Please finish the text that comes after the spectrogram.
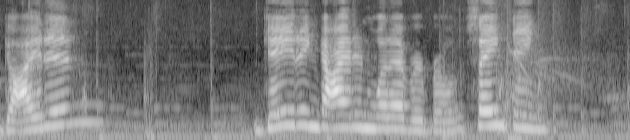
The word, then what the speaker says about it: Gaiden: Or Gaiden, sorry, I keep saying Gaiden. Bam! Look, you literally spell it G-A-I. Gaiden.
